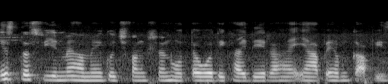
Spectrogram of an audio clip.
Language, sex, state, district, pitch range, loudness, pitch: Hindi, female, Chhattisgarh, Sarguja, 175-190 Hz, -17 LUFS, 180 Hz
